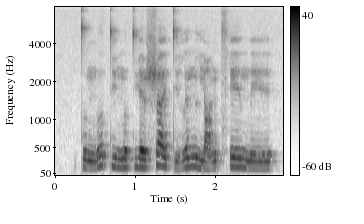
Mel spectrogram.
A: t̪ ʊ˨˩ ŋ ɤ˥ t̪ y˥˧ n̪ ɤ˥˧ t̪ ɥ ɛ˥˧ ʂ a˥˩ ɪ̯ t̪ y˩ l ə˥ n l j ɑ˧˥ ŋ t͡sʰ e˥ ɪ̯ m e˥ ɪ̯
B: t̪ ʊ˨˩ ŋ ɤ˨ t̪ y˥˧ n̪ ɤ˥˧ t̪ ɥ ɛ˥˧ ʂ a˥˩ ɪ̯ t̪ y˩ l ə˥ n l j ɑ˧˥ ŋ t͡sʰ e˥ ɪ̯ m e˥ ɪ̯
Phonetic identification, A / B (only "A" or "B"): A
